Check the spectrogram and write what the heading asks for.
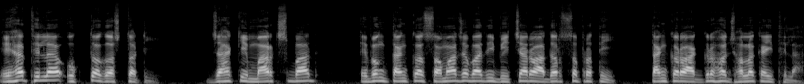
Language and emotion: Odia, neutral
